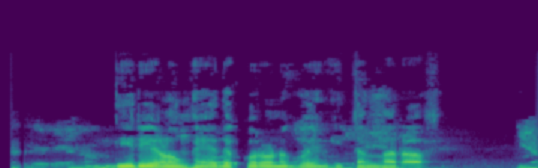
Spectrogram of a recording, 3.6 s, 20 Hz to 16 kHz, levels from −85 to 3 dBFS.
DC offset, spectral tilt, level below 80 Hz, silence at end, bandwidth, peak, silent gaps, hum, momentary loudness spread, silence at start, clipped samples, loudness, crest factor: under 0.1%; -8 dB/octave; -52 dBFS; 0 s; 10.5 kHz; -2 dBFS; none; none; 20 LU; 0.1 s; under 0.1%; -18 LUFS; 16 dB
